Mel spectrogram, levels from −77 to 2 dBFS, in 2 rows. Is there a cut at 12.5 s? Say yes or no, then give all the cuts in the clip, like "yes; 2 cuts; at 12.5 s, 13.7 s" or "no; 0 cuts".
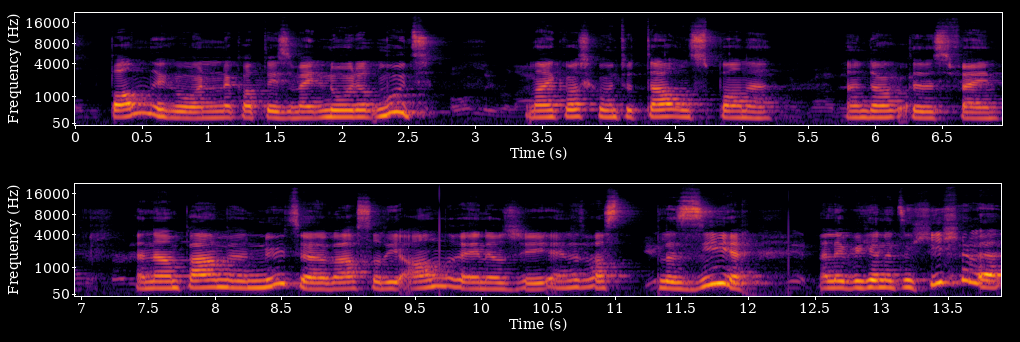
no; 1 cut; at 6.3 s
